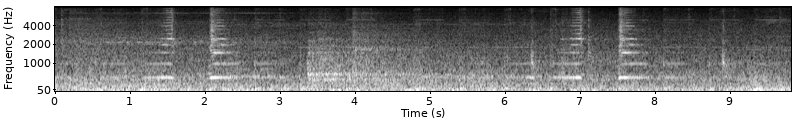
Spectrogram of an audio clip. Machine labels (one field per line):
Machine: slide rail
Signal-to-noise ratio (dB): 0 dB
